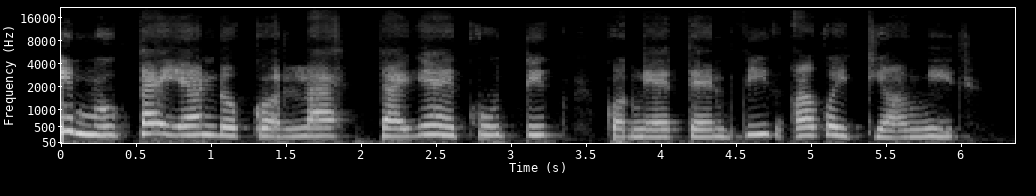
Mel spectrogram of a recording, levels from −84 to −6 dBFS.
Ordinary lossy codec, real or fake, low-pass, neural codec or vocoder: none; fake; none; codec, 44.1 kHz, 2.6 kbps, DAC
